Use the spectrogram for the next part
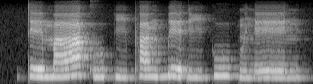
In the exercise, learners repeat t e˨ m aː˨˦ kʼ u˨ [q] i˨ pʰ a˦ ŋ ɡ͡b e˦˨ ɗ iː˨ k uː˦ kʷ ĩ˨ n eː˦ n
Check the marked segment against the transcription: incorrect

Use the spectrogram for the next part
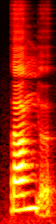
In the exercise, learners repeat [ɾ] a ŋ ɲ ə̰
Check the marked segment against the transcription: correct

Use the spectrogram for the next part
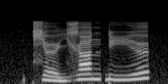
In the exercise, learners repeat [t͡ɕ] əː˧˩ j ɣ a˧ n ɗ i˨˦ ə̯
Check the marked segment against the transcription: correct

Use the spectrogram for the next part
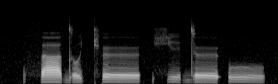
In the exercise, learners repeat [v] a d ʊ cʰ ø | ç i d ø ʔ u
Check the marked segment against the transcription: incorrect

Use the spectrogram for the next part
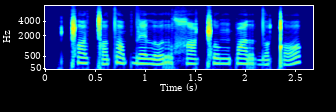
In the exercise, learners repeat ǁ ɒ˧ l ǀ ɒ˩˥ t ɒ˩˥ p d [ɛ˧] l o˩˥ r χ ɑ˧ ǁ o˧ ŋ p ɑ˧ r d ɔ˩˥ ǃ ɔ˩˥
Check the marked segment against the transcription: correct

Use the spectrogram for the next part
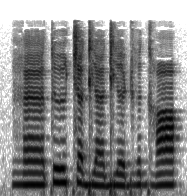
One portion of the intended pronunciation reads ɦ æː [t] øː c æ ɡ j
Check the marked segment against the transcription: correct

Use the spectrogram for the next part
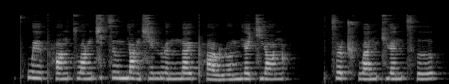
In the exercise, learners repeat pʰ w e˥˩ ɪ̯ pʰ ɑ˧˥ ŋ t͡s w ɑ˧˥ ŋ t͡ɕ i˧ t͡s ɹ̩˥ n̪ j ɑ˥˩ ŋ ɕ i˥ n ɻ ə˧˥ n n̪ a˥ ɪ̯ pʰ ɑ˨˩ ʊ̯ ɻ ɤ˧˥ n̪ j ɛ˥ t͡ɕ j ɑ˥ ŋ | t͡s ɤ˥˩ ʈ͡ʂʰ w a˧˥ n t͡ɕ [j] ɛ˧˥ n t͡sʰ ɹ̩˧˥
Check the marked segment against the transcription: incorrect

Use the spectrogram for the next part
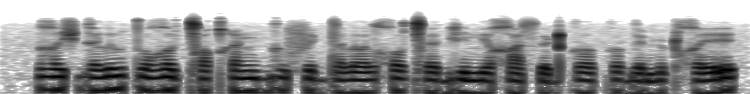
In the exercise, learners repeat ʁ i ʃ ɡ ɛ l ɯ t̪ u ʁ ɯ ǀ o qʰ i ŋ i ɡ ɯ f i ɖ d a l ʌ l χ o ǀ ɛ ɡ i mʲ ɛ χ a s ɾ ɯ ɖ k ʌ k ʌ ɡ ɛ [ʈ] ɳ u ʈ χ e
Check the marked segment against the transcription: incorrect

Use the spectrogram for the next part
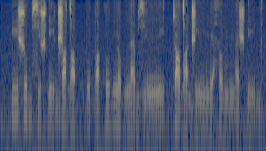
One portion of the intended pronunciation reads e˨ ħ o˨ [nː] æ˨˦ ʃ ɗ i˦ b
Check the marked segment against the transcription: incorrect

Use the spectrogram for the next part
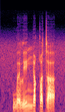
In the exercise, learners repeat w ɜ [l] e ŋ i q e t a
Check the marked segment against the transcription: correct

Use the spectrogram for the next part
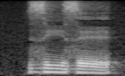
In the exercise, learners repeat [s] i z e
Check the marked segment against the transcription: incorrect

